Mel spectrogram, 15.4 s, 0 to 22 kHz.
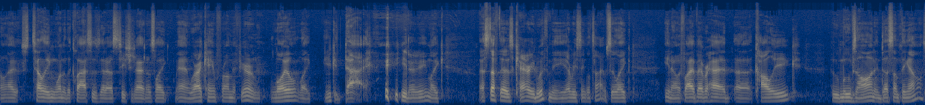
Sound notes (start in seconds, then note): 6.3 laugh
